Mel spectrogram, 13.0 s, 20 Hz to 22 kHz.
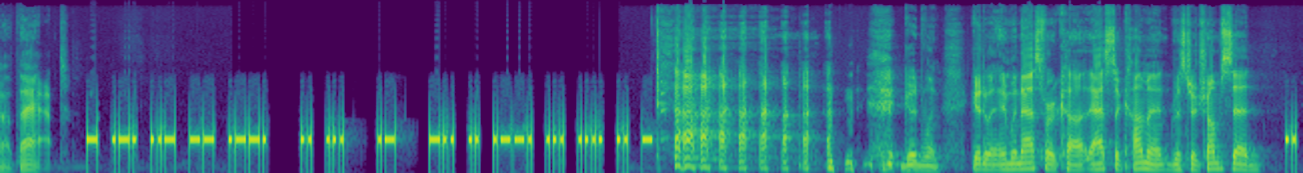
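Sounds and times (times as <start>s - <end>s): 
speech: 0.1s - 0.8s, 6.8s - 7.7s, 8.4s - 12.7s
morse code beeps: 0.9s - 6.6s
laughter: 6.6s - 9.1s.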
